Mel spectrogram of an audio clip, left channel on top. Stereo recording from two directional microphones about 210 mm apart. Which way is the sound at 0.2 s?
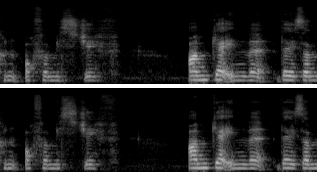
40° right (ahead or behind).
